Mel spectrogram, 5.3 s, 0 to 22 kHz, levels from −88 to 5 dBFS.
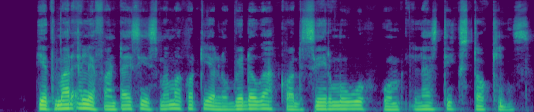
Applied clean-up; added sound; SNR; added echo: neural mask model DeepFilterNet 3.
